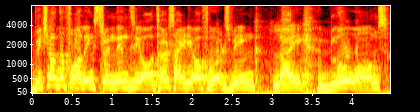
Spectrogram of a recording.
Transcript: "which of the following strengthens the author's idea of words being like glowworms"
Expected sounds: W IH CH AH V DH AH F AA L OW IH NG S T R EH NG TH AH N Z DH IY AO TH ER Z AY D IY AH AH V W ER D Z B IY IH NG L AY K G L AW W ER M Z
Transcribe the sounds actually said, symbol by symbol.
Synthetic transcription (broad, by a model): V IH CH AH V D AH F AA L OW IH NG S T R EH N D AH N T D IY AO T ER S AY D IY AH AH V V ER D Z B IY IH NG L AY K G L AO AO M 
